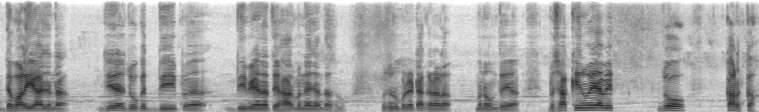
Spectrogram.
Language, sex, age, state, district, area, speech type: Punjabi, male, 45-60, Punjab, Fatehgarh Sahib, rural, spontaneous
